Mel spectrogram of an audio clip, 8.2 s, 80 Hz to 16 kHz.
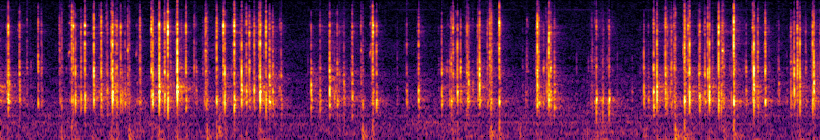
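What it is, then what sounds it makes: Mechanical keyboard typing. A compact Keychron K2 V2 mechanical keyboard with Gateron Red switches, plastic keycaps and an aluminum frame is typed at medium speed with the fingertips of both hands. Bursts of quick, bright, clacky key presses run in clusters with short pauses between them. The clicks are crisp and dry with almost no low end.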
